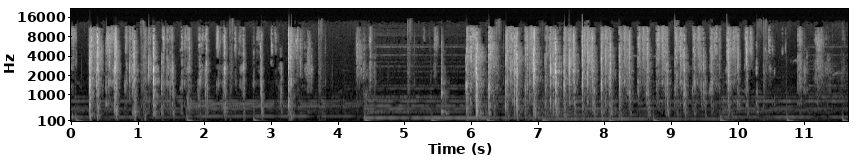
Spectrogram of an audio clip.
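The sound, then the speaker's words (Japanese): Tarot or oracle cards being shuffled for a card reading: repeated bursts of rapid papery flicks and snaps, with short pauses between, fairly soft throughout. “それでは今日のね、カードリーディングやっていきましょう。カードをシャッフルいたします。少々お待ちください。”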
